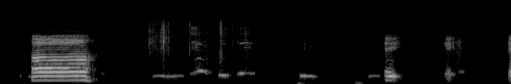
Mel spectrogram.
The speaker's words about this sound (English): Stop humming that copyrighted song, please, okay?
